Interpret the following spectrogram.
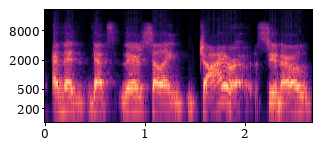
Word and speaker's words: gyro: new york experience if it's not a gyro with that hard g i know let me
